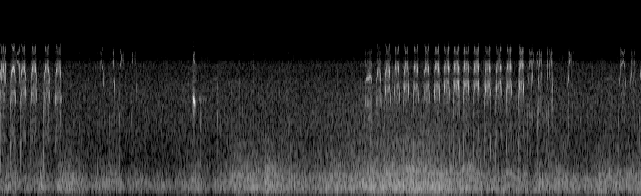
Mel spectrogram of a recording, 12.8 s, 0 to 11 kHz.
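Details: Osprey at the nest in July 2012, male feeding chicks: a short burst of rapid high whistled calls, a long quiet stretch with one sharp click, then a longer steady run of repeated whistles over low rumble.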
